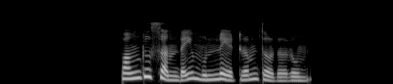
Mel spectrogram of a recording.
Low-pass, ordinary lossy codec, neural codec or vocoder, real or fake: 7.2 kHz; none; codec, 16 kHz, 4 kbps, X-Codec, HuBERT features, trained on LibriSpeech; fake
